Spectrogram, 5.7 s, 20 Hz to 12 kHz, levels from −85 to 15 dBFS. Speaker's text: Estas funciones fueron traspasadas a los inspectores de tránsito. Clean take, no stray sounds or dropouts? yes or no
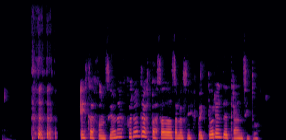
no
